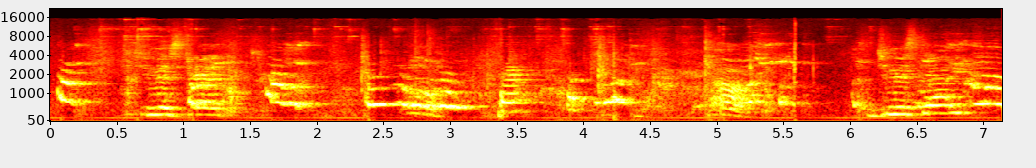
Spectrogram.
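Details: Dog reunited with its owner after six months, crying: short, tremulous whimpers and yelping whines in quick succession, overlapped by a man speaking softly to the animal indoors.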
